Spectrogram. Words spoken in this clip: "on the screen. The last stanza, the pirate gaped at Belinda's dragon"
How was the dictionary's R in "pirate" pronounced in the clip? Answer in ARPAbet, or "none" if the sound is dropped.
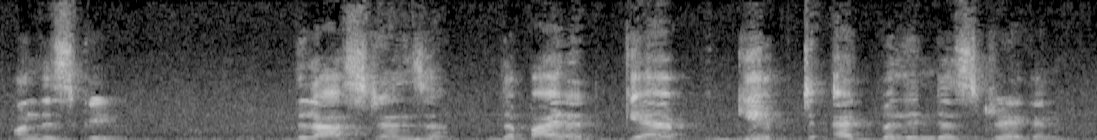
L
